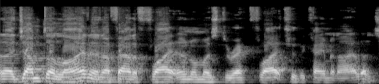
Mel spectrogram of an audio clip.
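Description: Talking at a very fast pace, a man with an Australian accent has a medium pitch and ordinary pitch variation. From Australia, Melbourne. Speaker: musician and music producer. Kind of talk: interview. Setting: remote call.

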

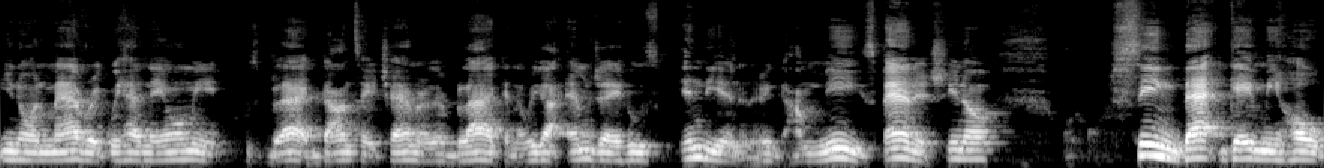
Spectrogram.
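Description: This man's voice sits at a medium pitch, varying in an ordinary way as he talks at a moderate pace. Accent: American. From Newark, New Jersey. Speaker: worship musician and minister. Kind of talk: casual interview.

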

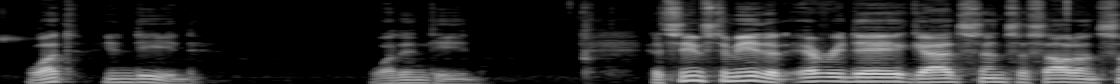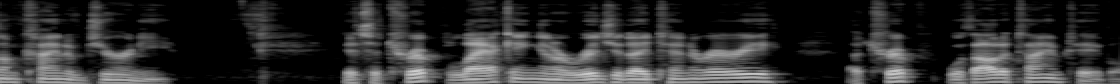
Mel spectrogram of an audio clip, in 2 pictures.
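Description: Lively intonation marks this man's medium-pitched voice, delivered at a fairly slow pace with long, frequent pauses. The recording is very clean, with a silent background. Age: 60s. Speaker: preacher. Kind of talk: sermon.

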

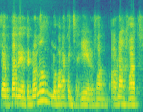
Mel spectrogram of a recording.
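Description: A man's high-pitched voice is heard against noticeable background noise. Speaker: 3D artist and gamer. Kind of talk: live-streamed casual chat. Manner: halting, repeats words.

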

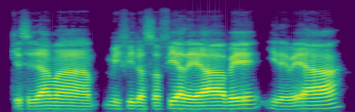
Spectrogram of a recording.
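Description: A man talks at a medium pitch. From outside Buenos Aires. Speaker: podcast co-host, university student. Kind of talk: casual chat. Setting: video call.

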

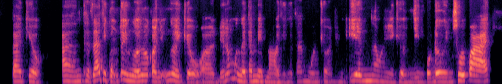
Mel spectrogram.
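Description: A woman talks very fast at a medium pitch, with hardly any pauses and ordinary pitch variation. Her voice is somewhat breathy, and her loudness swings widely. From Hanoi, northern Vietnam. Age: 20s. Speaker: export company employee. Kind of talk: casual chat.

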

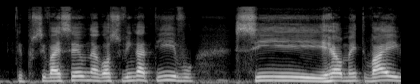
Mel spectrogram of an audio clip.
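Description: A man with an unremarkable speaking voice, fairly high in pitch, at a fairly slow pace. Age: 20s. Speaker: streamer. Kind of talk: casual chat.

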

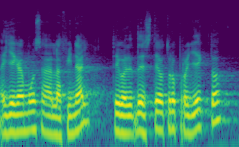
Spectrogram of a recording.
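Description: Moderate pace, with noticeable background noise. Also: man. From Mexico, Aguascalientes. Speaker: biomedical engineer. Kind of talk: interview.

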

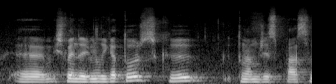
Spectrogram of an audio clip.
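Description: A man talks at a moderate pace with medium pitch. Noticeable background noise sits behind him. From northern Portugal, Trás-os-Montes (Chaves). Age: 20s. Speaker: cultural association founder. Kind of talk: casual interview. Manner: halting with many fillers.

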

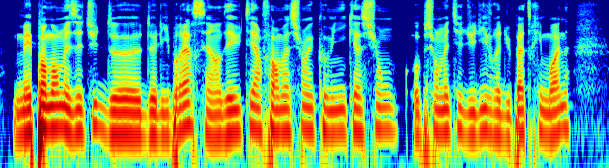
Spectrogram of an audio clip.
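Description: Recorded very cleanly against a silent background, a man with a medium pitch talks at a fairly quick pace in a monotone, flat intonation. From north-eastern France, near Reims. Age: 30s. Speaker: IT support worker, coaching client. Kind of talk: interview testimony. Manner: halting, many hesitations.

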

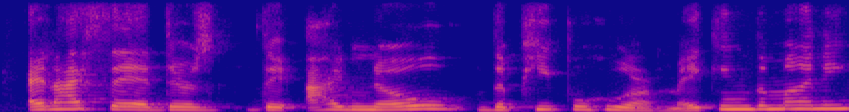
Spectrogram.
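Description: An ordinary speaking voice with an American accent and lively intonation comes through on a very clean recording with a silent background. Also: woman. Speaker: online marketing specialist. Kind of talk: interview.

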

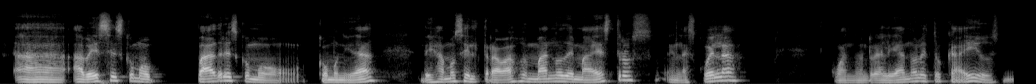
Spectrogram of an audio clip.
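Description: An ordinary speaking voice from a man, fairly slow and with lively intonation, on a very clean recording with a silent background. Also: medium pitch for a man. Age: 30s. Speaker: podcast host, teacher by profession. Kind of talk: casual conversation.

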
